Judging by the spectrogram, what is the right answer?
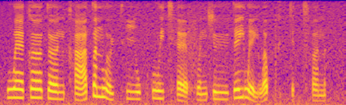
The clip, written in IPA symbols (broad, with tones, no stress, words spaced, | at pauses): wɛː˧kœː˧t̪œː˨nkʰaː˨˥ t̪ɐ˥nwɵ˨˧ɥ t̪ʰiː˧w pʰuː˧jt͡sʰɛː˨˩fɵ˨˧n syː˧t̪e˥jwe˨˩j wɐ˥p̚ kɪ˨k̚sɪ˨k̚ t͡sʰɐ˧n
